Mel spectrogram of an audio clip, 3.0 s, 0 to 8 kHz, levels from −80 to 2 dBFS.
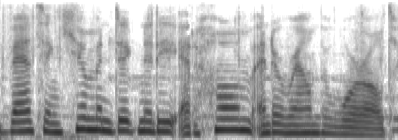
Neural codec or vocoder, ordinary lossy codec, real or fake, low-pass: codec, 16 kHz, 8 kbps, FreqCodec, larger model; AAC, 48 kbps; fake; 7.2 kHz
